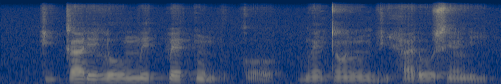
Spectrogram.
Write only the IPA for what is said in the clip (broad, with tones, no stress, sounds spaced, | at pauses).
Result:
k i˧ k a˦ ɾ e˦ l o˦ m e˦ k͡p ɛ˦ k ũ˦˨ b o˨ k ɔ˨ | b ɛ̃˧ t ɔ̃˧ l ũ˧ ɡ͡b i˨ h a˨˦ ɾ o˦ s ɛ̃˧ l i˧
